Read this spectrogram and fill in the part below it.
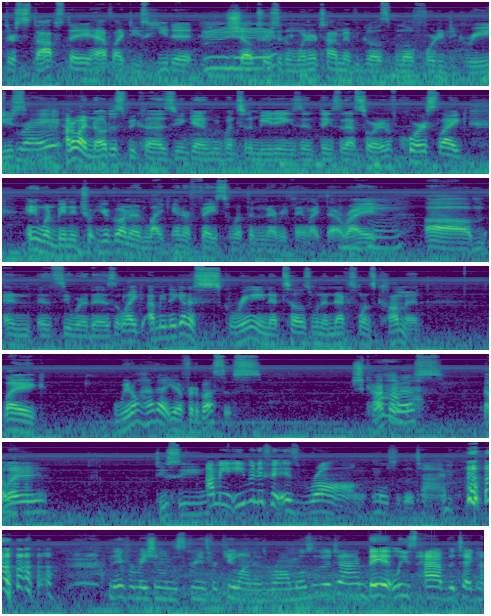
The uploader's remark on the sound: Gather around the bonfire and enjoy the nighttime sounds, that only a Detroit neighborhood can provide.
